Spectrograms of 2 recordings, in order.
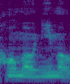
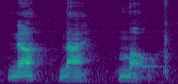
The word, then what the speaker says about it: Nanaimo: lady asked me for Homo Nemo bars, and when I turned around, I had to just, like, hold in the laughter. It was like, okay. And yet, it's pronounced exactly how it's written. Na-na-mo.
